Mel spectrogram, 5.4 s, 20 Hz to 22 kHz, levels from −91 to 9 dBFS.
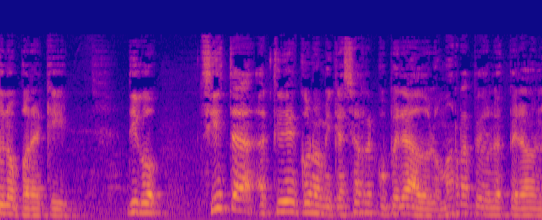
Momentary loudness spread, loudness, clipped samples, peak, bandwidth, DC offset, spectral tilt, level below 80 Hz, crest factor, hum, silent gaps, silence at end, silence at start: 8 LU; -24 LUFS; under 0.1%; -8 dBFS; 11.5 kHz; under 0.1%; -4.5 dB/octave; -56 dBFS; 18 dB; none; none; 0 s; 0 s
